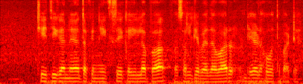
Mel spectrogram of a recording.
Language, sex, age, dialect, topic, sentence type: Bhojpuri, female, 18-24, Northern, agriculture, statement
